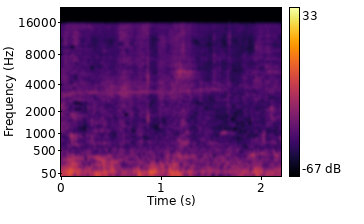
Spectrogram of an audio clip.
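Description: A person weeping aloud in short, broken sobs.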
